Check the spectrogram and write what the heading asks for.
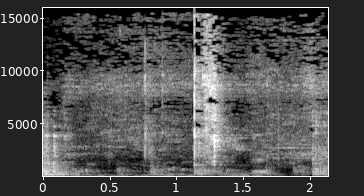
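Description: A metal spatula stirring and scraping semolina (suji) in a metal kadhai, with sharp scrapes and knocks against the pan, the strongest at the start and about a second in, over a light sizzle.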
